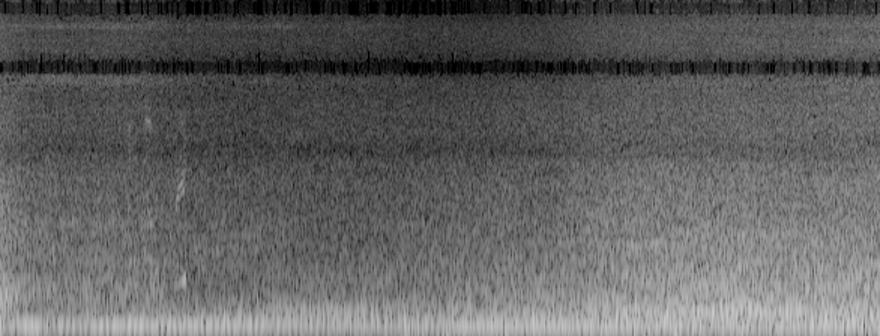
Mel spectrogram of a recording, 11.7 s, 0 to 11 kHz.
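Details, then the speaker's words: 1984 Ford E350 RV, long unused, running on fresh fuel after varnished old fuel was drained; deep uneven rough idle loping about three beats a second, shaking; owner suspects vacuum leaks and remaining bad gas; good oil pressure, charging. "got a rough idle I know there's a bunch of vacuum leaks everywhere so that's probably contributing to the the the bad Idol"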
